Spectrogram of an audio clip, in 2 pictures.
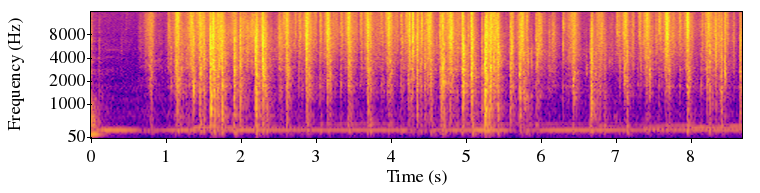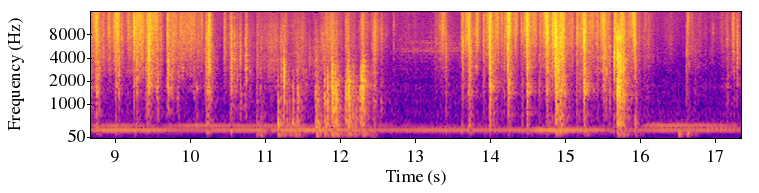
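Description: Playing cards riffle and flick quickly as a deck is shuffled by hand.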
